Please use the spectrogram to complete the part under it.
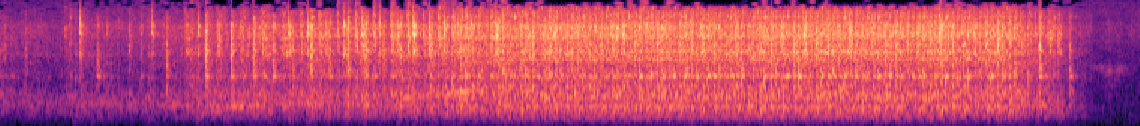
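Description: A sewing machine runs a half-inch straight seam along the side of a pillow, its fast steady needle chatter close and continuous for about seven seconds before stopping.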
